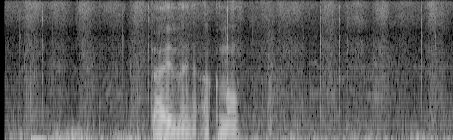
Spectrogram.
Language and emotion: Russian, neutral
